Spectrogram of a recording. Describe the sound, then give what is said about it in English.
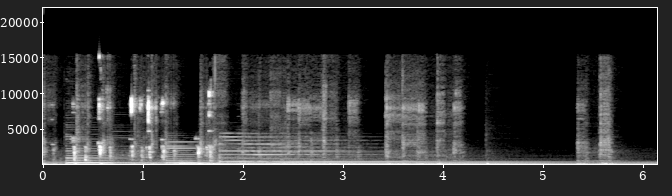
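Rapid typing on a computer keyboard: many quick, irregular key clicks in dense bursts, fairly quiet, with a steady low hum underneath. “I'm like half talking because I'm like typing.”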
